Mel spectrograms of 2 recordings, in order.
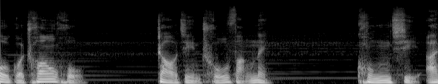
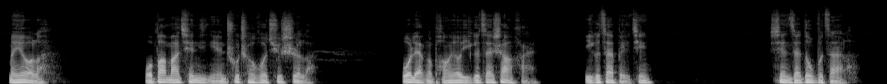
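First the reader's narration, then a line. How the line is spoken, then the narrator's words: Flat, indifferent. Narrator (Chinese): 唐默淡淡地说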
